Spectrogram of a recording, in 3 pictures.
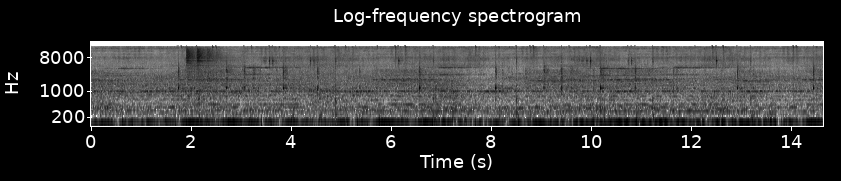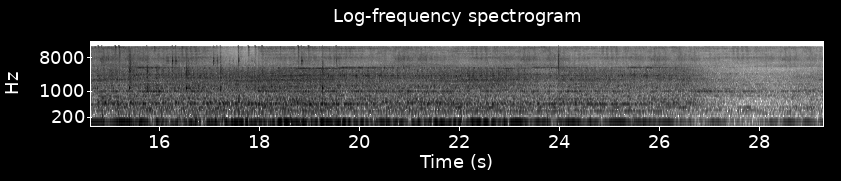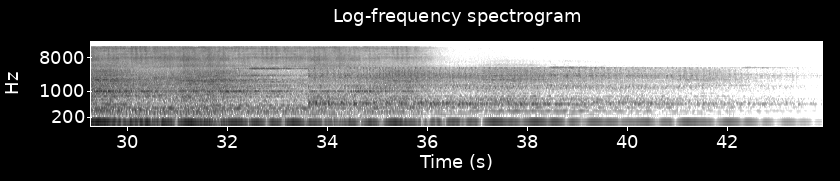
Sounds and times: strings 0:00.0 - 0:40.2

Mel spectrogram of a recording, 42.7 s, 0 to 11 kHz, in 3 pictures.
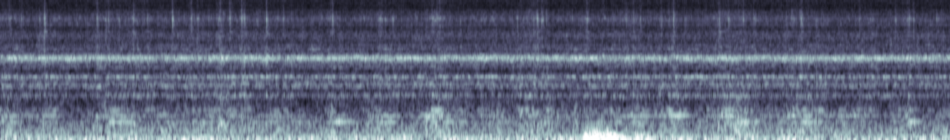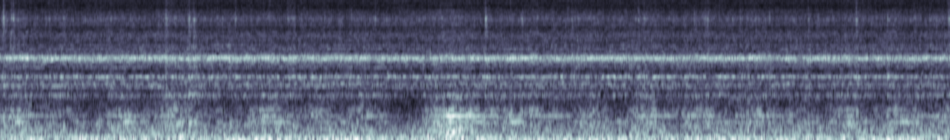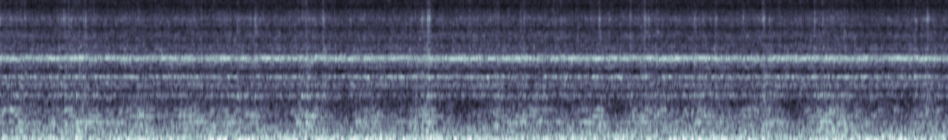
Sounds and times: uncooperative radiator 0:00.0 - 0:42.7
ambient room noise 0:08.4 - 0:11.8

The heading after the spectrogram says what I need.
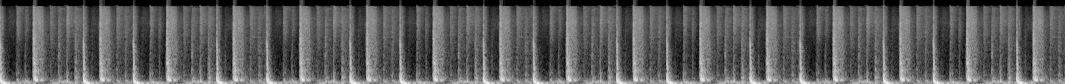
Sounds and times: Bass 0:00.0 - 0:10.6
Hi Hats 0:00.0 - 0:10.6
Snare 0:00.0 - 0:10.6
Synthesizer 0:00.0 - 0:10.6

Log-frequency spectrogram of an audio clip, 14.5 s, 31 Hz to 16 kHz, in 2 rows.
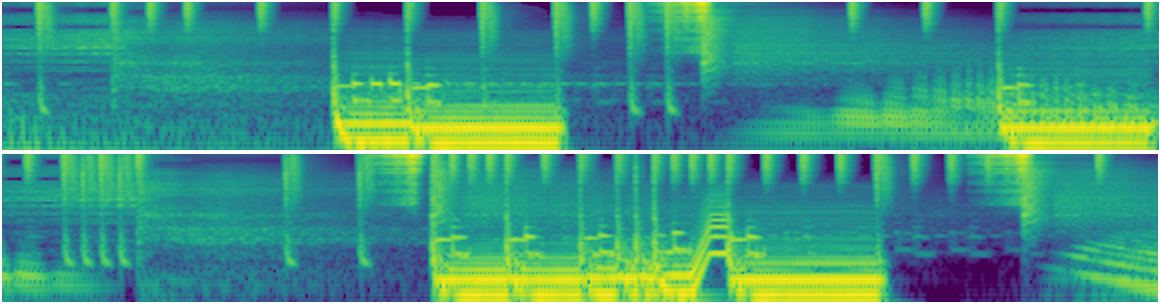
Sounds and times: Thick, heavy 808 bass 0:02.1 - 0:03.6
808 kick 0:02.1 - 0:04.2
light synth melody 0:02.1 - 0:02.9
Thick, heavy 808 bass 0:05.1 - 0:07.8
808 kick 0:06.2 - 0:08.0
808 kick 0:09.9 - 0:12.8
Thick, heavy 808 bass 0:09.9 - 0:12.8

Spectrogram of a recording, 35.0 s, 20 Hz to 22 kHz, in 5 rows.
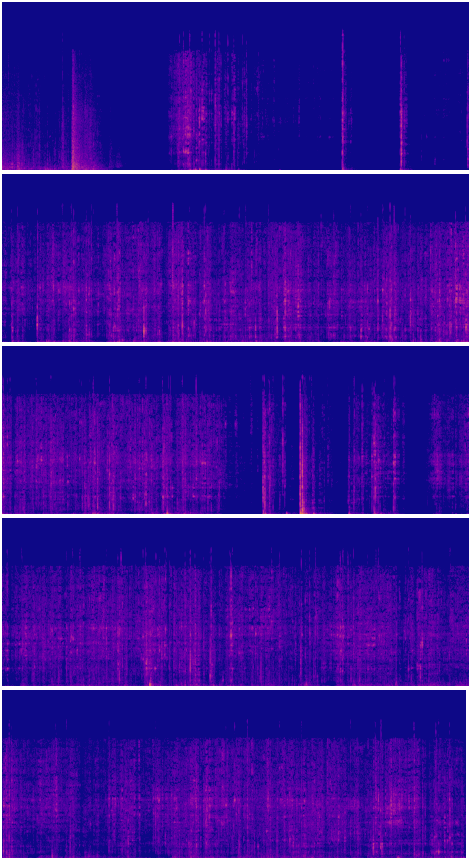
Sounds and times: Charcoal placed into a makeshift recording bed/pallet 0:00.0 - 0:01.8

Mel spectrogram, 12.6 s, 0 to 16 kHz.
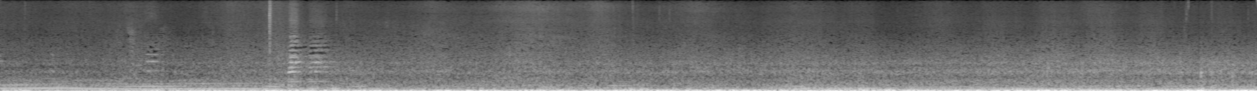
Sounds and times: Pickup truck driving with windows down on wet street 0:00.0 - 0:12.5
traffic 0:00.0 - 0:12.5

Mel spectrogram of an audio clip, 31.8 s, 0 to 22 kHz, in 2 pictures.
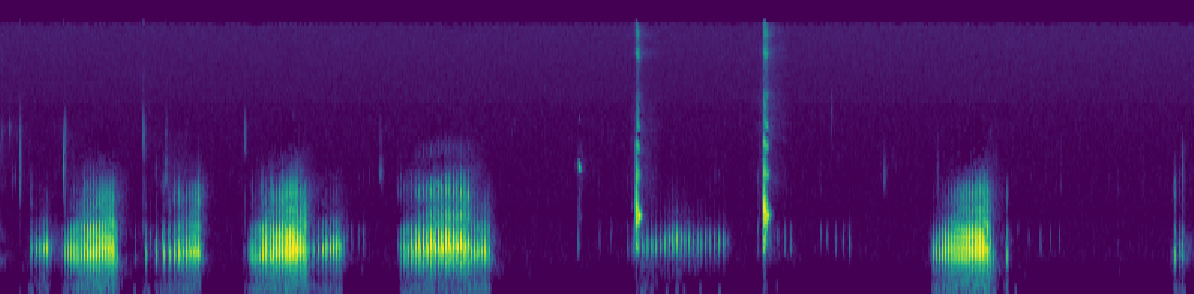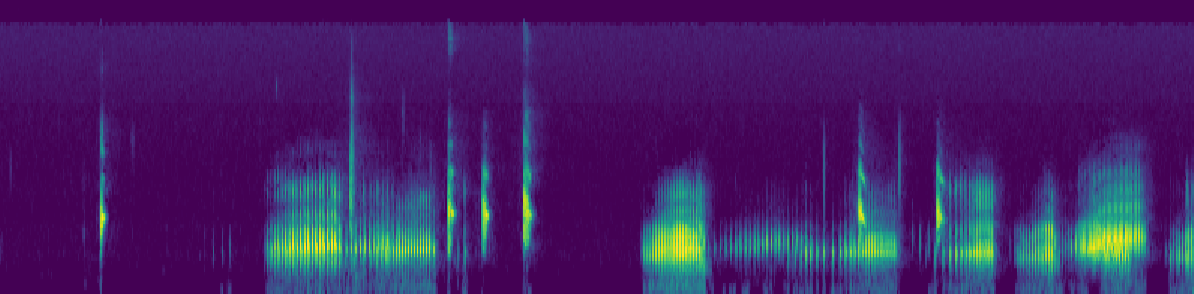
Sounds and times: lower pitched croaks 0:00.4 - 0:04.7
higher pitched qwarks are male toads 0:08.4 - 0:09.6
higher pitched qwarks are male toads 0:10.2 - 0:10.4
lower pitched croaks 0:12.4 - 0:13.4
lower pitched croaks 0:19.4 - 0:23.1
higher pitched qwarks are male toads 0:19.5 - 0:23.1
higher pitched qwarks are male toads 0:24.5 - 0:31.8
lower pitched croaks 0:24.5 - 0:31.8

